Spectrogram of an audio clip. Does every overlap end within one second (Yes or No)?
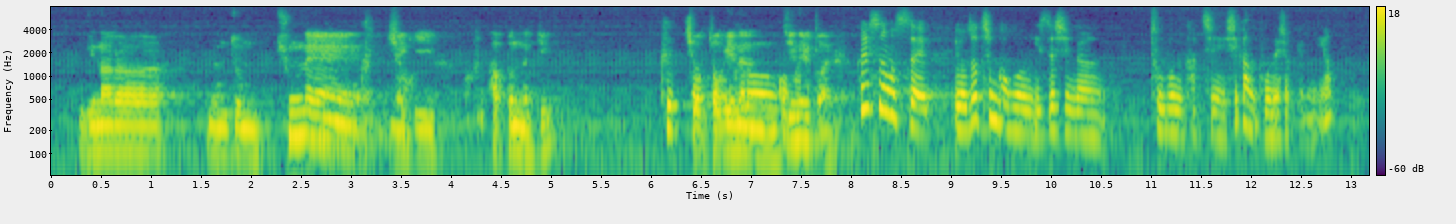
No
